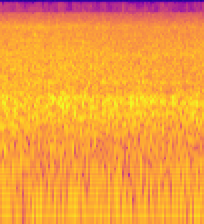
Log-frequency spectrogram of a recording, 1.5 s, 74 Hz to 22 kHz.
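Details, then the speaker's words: Normal diesel idle on a cheap auction Humvee showing 2,000 miles on a five-digit odometer, possibly 102,000; steady, even clatter with no knocks, misses or surging, sounds healthy. "But listen to her sitting there purring like getting out. >> She sounds so good."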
